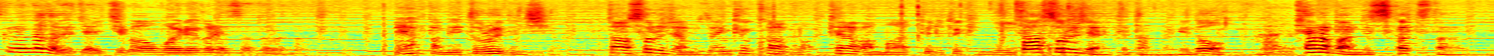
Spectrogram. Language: Japanese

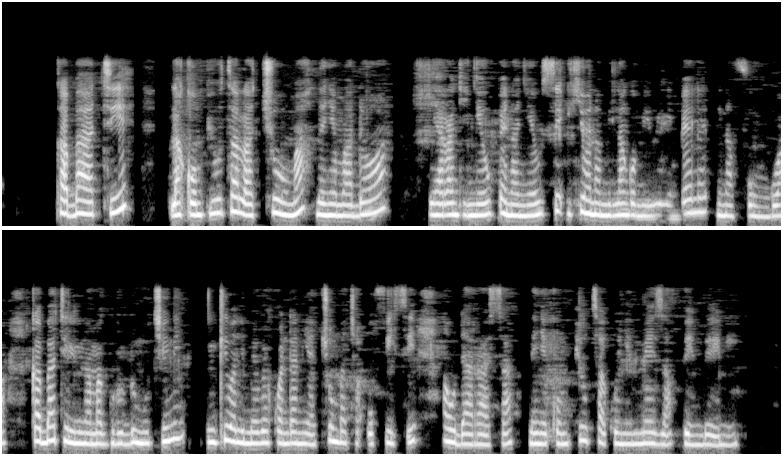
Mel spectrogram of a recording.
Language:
Swahili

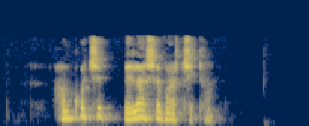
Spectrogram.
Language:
Laz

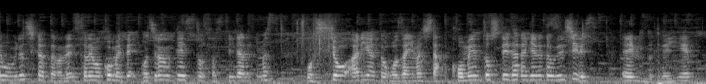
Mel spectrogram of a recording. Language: Japanese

